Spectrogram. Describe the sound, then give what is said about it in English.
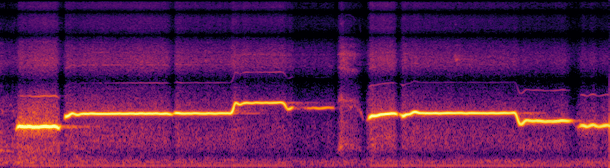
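Someone whistles a slow, steady tune alone, holding long sustained notes that step up and down in pitch, with a brief breathy pause midway before the melody resumes. “That's the one that came to my mind because I'm thinking about whistling, but.”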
